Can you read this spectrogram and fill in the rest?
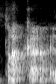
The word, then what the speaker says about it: pukka: That's Pukka. Pukka is the pronunciation. That one, even I know that one.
